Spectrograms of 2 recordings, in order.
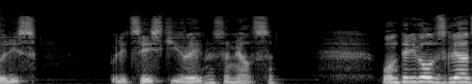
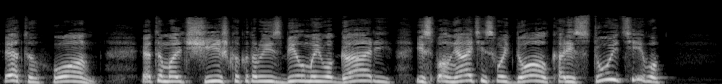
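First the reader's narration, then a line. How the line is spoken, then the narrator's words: Shouting woman. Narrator (Russian): Мэри Дулин закричала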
